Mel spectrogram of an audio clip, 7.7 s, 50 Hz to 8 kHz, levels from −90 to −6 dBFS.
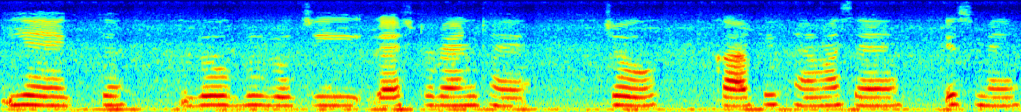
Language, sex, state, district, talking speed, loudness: Hindi, female, Uttar Pradesh, Budaun, 95 wpm, -18 LUFS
